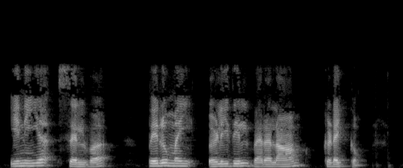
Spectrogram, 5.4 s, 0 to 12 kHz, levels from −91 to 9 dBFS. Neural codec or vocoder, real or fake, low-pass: none; real; 7.2 kHz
